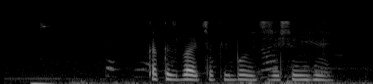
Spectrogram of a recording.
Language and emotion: Russian, neutral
